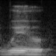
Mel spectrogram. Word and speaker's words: WEAL: name is Will and my rap name is pretty much will but it's spelled like real so it's spell s-p-e-l-l-e-d like l-i-k-e real r-e-a-l I'm on pretty much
